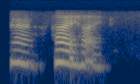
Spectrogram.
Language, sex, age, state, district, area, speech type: Assamese, female, 45-60, Assam, Kamrup Metropolitan, urban, conversation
